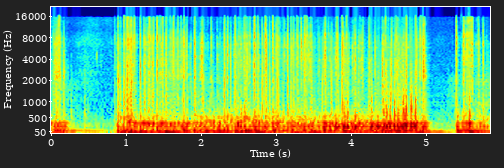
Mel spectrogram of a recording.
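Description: Long white acrylic nails scratch and tap the hollow black metal mesh head of a microphone. The result is a dense, close, low-heavy rumbling scrape with a bright crackly edge, broken by two short quiet gaps near the start and near the end.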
